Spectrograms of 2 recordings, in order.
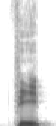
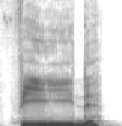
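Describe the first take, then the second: First: "feed" clipped to "feet" with short vowel; short word ending in T; short, voiceless ending. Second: "feed" stretched, rising, ending in D; long "feed" with voiced D. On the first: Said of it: "Jedno je delší". (krátké „feet“ s T na konci) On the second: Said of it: "Jedno je delší a obsahuje Dčko". (dlouhé „feed“ se znělým D) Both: Shown as a demonstration.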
